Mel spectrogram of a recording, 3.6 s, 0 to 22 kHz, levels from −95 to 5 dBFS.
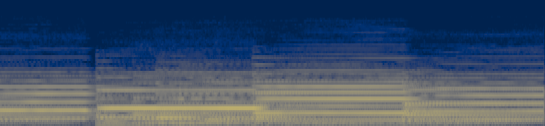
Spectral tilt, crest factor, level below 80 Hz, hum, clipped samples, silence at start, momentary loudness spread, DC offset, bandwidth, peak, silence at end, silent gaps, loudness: -10 dB/octave; 14 dB; -58 dBFS; none; under 0.1%; 0 s; 6 LU; under 0.1%; 4.7 kHz; -12 dBFS; 0 s; none; -26 LUFS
